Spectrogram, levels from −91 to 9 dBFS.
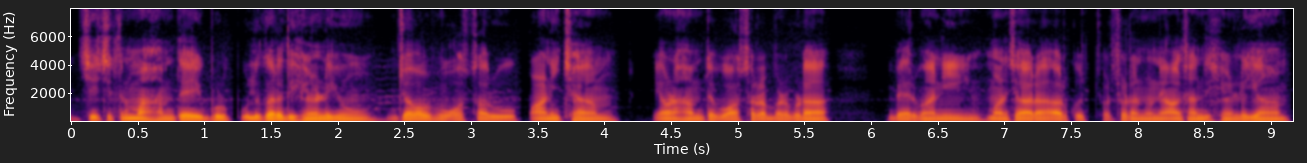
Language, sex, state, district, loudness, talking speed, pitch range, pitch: Hindi, male, Uttarakhand, Tehri Garhwal, -21 LUFS, 220 wpm, 100-105 Hz, 100 Hz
